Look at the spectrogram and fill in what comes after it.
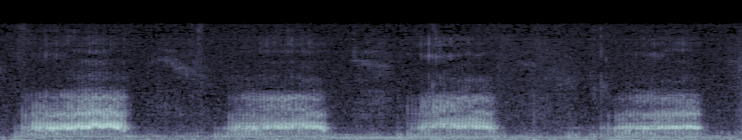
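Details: A purring cat makes four steady, throaty buzzing bursts, roughly one every two seconds. The first burst is the loudest.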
